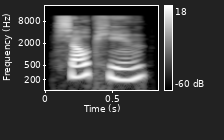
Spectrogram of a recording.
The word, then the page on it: 小品: xiǎo pǐn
